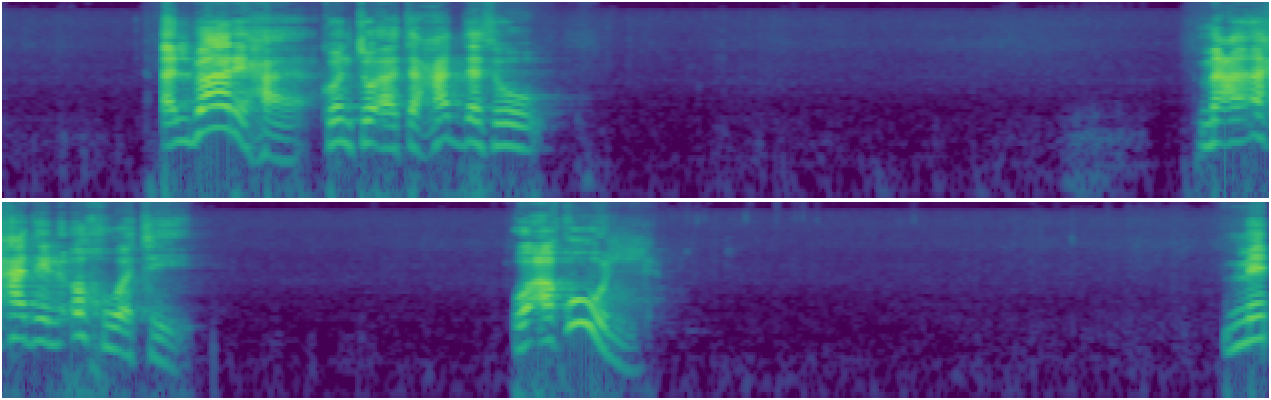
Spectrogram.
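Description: A middle-aged man speaks with animation into a microphone, in bursts with pauses.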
